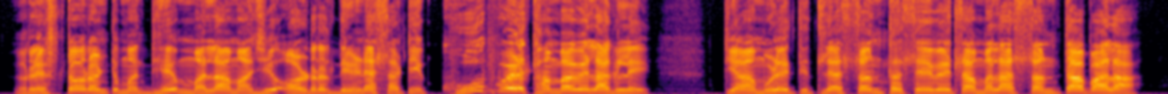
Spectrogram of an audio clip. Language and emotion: Marathi, angry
